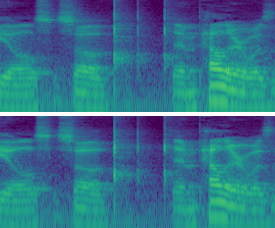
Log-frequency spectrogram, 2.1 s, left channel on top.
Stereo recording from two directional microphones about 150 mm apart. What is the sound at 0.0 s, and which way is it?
Speech, 40° left (ahead or behind).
